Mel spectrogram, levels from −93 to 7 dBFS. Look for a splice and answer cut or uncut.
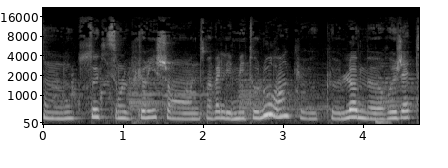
uncut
